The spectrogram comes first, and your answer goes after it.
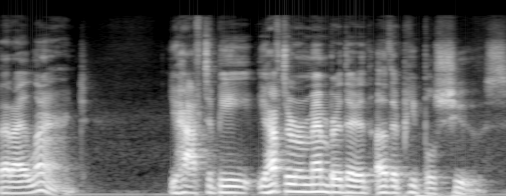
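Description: With a plain, everyday voice, a man talks at a moderate pace in a medium pitch and fairly even intonation. The recording is very clean, with a silent background. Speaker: podcast host. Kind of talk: casual chat. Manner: casual, joking.

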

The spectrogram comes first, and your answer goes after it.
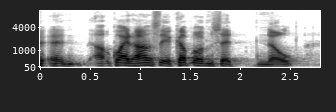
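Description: A man's voice with vocal fry at a fairly quick pace, on a very clean recording with a silent background. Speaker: retired lay preacher. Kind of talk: sermon. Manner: halting.

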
